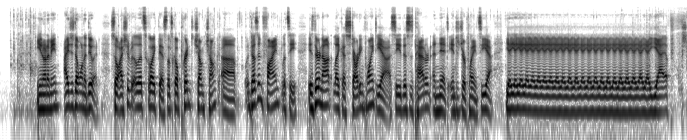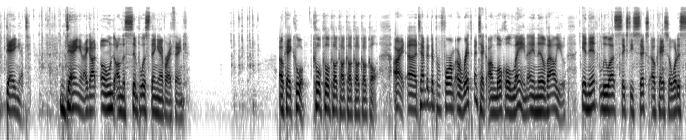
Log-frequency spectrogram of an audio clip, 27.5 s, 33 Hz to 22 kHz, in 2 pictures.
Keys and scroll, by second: 0.0-5.4 typing, 0.1 ctrl+c, 3.3 Tab, 3.4 ctrl+c, 3.6 ctrl+c, 9.2 ctrl+c, 9.3 ctrl+c, 9.4 ctrl+c, 9.7 ctrl+c, 9.8-15.5 typing, 16.1 Up, 16.2 Up, 16.5 Return, 18.2 ctrl+a, 18.4 [, 18.6 ctrl+u, 19.2 ctrl+d, 25.2-27.4 typing, 26.8 Return.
